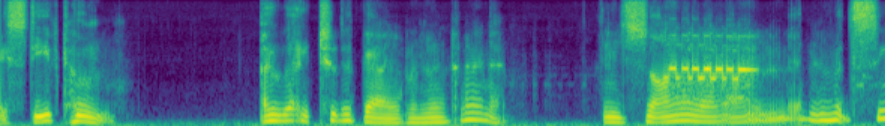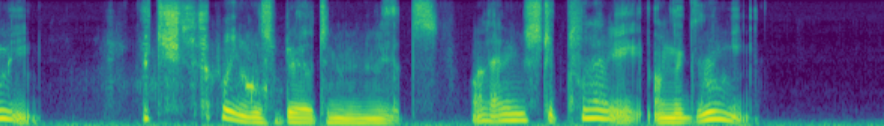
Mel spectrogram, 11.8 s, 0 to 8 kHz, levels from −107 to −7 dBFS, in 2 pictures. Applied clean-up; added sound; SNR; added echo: neural diffusion model UNIVERSE++.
